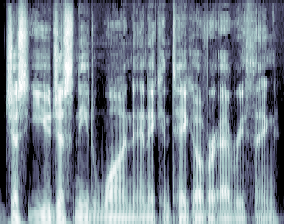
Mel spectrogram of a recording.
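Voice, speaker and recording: Male podcast co-host, extremely deep voice, loose and emphatic conversational delivery, very little room sound. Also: brisk, a little mellow, dry recording, studio quality. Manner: emphatic, casually sweary. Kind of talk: casual discussion and film plot recap.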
